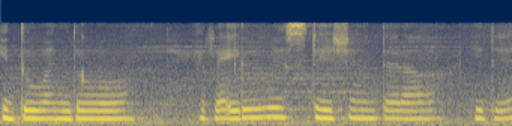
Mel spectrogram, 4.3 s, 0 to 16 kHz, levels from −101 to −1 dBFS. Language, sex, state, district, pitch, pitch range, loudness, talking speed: Kannada, female, Karnataka, Bellary, 235 Hz, 230-245 Hz, -13 LUFS, 100 wpm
